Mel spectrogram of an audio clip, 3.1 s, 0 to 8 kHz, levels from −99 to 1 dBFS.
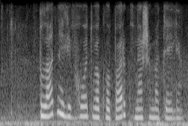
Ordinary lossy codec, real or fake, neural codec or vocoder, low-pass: Opus, 16 kbps; real; none; 7.2 kHz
